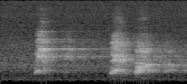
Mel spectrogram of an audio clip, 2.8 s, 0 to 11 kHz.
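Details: Rex the dog barking in the night on 27 February 2018: one bark trailing into a drawn-out ringing tone, then two more quick harsh barks close together.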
